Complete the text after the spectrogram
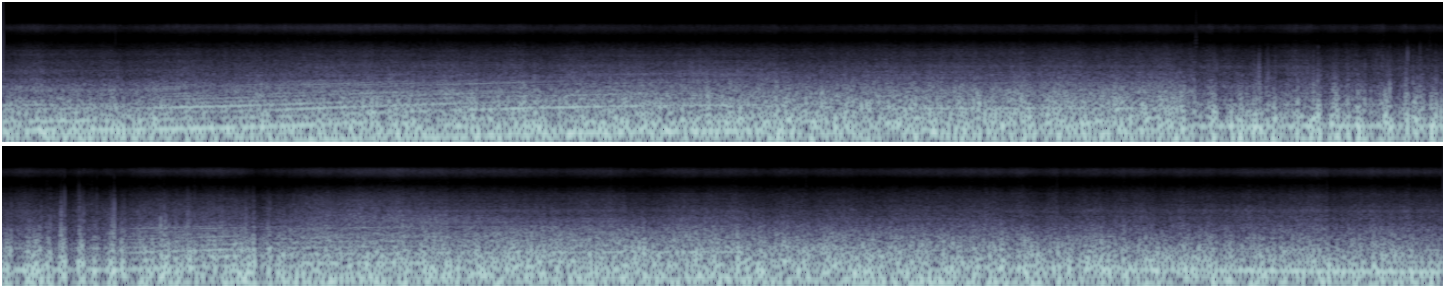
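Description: Wind rushes loudly past a rider.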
